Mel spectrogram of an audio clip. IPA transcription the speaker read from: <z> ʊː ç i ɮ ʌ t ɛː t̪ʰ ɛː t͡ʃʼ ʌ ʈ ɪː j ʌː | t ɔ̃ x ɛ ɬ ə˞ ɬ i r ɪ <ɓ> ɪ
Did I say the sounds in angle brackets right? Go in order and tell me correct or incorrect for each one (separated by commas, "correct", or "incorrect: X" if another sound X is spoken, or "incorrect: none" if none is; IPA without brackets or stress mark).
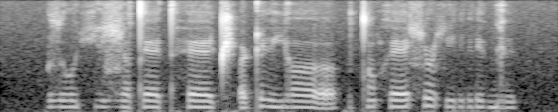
correct, incorrect: ɡ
